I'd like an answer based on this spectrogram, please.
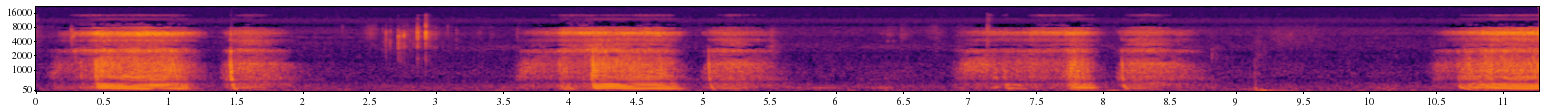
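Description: Loud, rough, buzzing snores on each breath in, about 17 a minute, with quieter breaths out between them; snoring.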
